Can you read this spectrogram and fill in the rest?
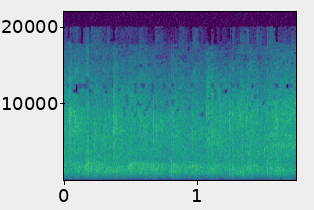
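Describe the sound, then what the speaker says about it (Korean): A church congregation applauds its choir, steady dense clapping filling the space evenly without a break, at a moderate distance and fairly quiet. "우리 크게 박수하도록 하겠습니다"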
